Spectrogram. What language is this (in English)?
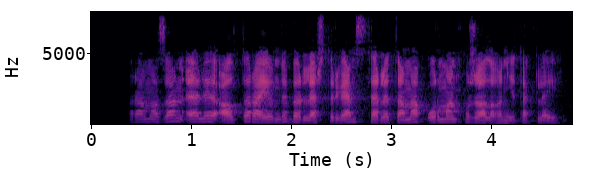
Bashkir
